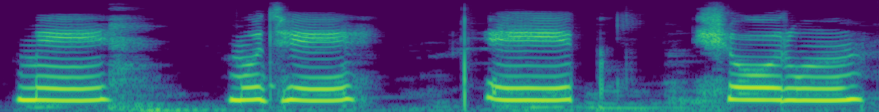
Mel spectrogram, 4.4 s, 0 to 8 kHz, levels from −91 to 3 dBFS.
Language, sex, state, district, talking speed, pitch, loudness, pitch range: Hindi, female, Madhya Pradesh, Bhopal, 70 wpm, 325 Hz, -12 LUFS, 315-335 Hz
